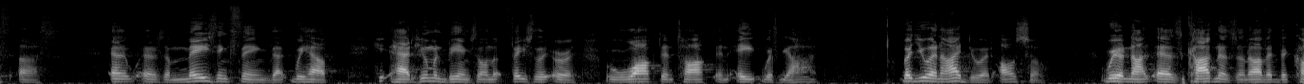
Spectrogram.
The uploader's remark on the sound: Christmas Eve Service 7:00 p.m. 12/24/20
